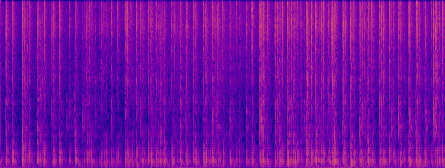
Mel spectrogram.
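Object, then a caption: Clear resin block with a light bulb cast inside. Very long pointed acrylic nails tap rapidly on both sides of a solid clear acrylic or resin block with a light bulb cast inside; the block stands on a wooden table with a flashlight resting on top. The result is a dense, steady patter of short, dull clicks, about three or four per second, that swell and fade in loudness throughout.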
